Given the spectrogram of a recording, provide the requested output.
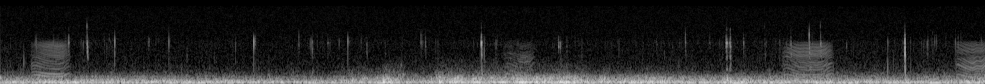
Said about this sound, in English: Jeff, one of my favorite recordings you made is a little mystery critter that your hydrophone picked up. Let me play that clip for us now.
